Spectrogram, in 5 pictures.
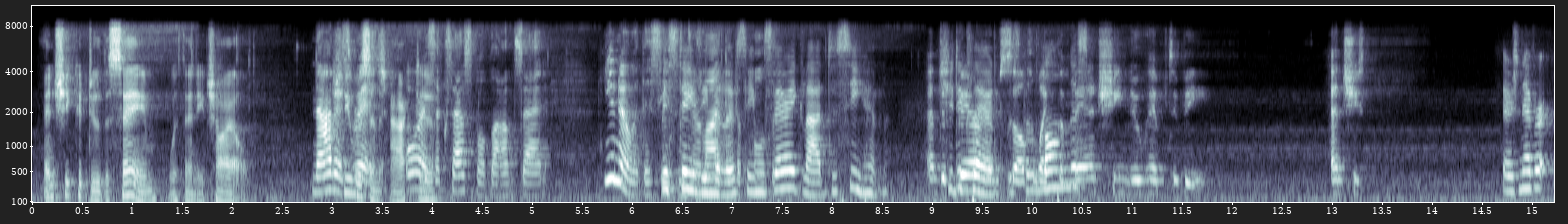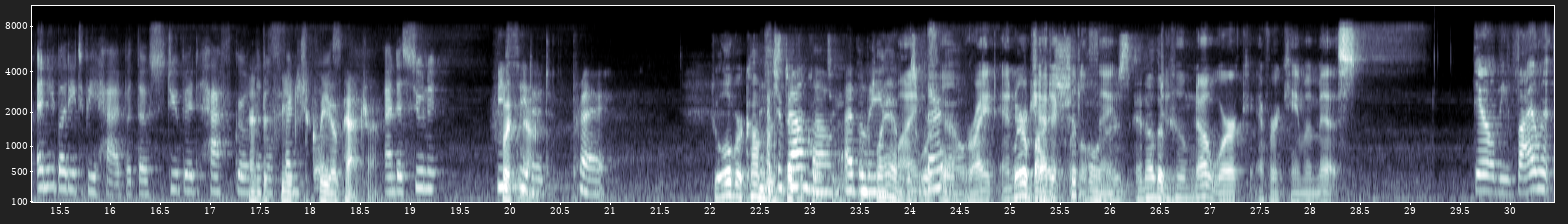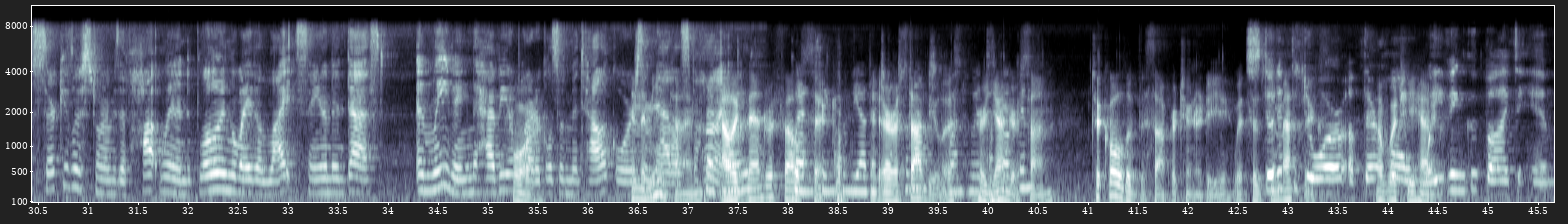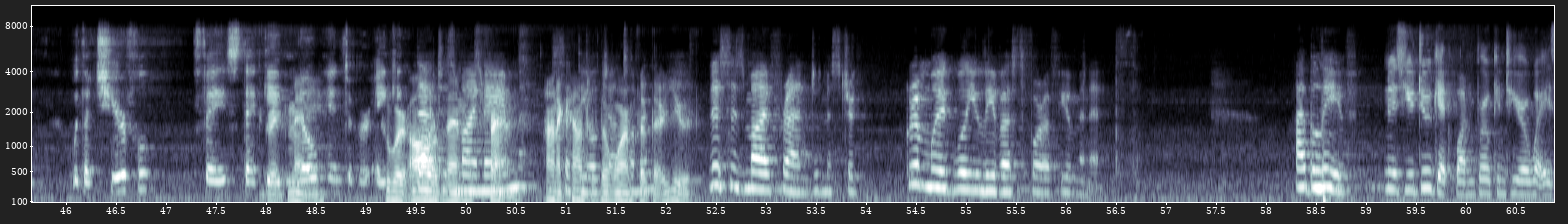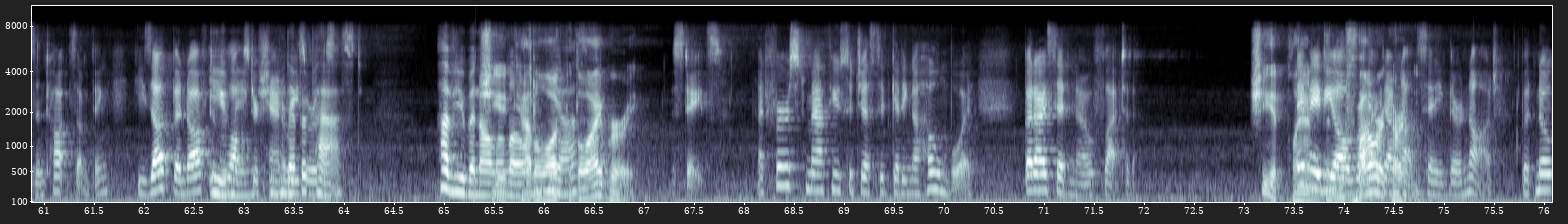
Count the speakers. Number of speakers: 8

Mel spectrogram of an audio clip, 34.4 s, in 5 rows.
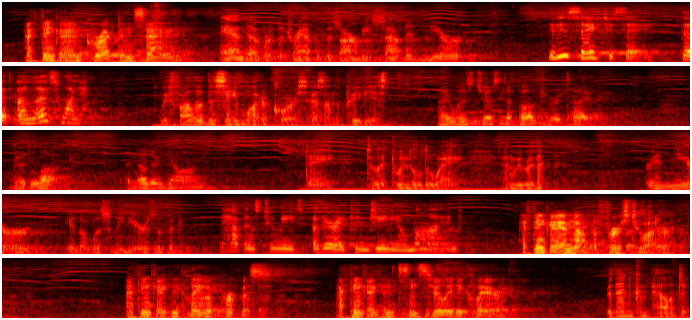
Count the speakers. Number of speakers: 5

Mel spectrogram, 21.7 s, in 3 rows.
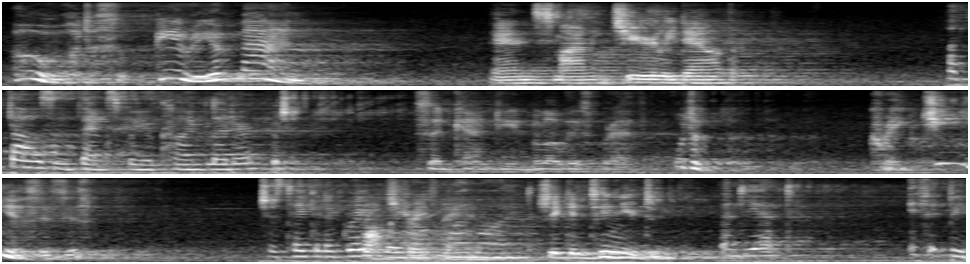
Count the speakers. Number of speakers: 3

